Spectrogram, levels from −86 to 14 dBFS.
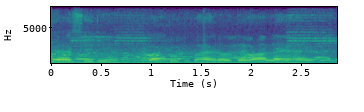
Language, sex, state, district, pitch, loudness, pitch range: Hindi, male, Uttar Pradesh, Lucknow, 155 Hz, -15 LUFS, 150-170 Hz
